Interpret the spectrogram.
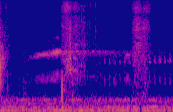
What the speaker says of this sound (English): I hear a frog.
